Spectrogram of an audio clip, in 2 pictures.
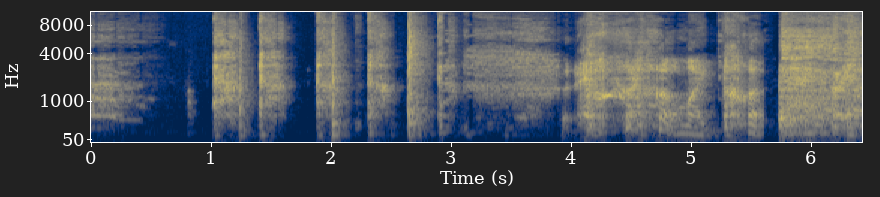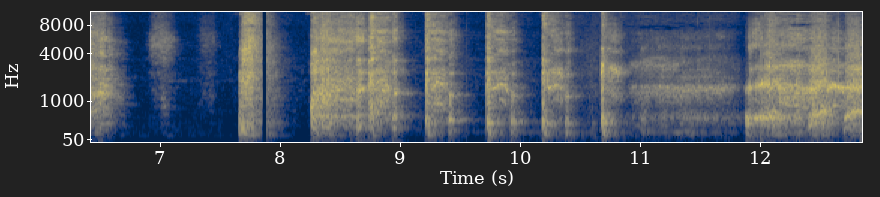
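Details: Coughing: many short, harsh coughs in irregular runs, mixed with throat clearing and bits of talk.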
